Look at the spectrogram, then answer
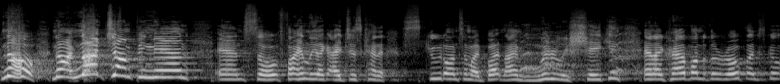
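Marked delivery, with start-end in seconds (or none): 0.0-1.9 put-on very loud, high, hyperventilating, panicked pleading. Retelling his refusal to jump, the speaker is acting out hyperventilating. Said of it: "I'm hyperventilating".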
